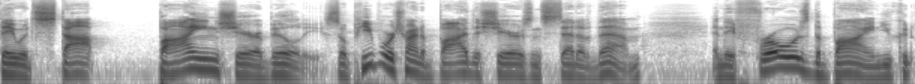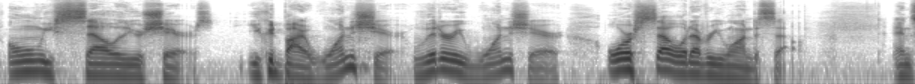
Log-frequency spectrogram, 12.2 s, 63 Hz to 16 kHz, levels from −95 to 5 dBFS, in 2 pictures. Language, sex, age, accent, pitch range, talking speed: English, male, 20-39, American, 105-130 Hz, 210 wpm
